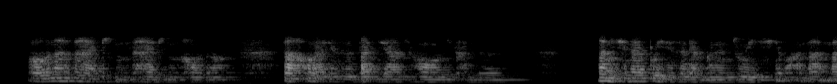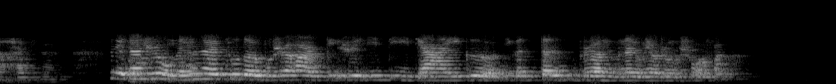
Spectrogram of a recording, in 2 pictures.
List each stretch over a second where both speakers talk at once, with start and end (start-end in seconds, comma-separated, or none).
9.6-10.9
